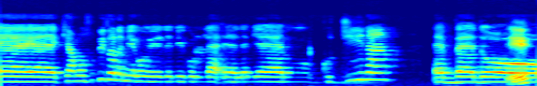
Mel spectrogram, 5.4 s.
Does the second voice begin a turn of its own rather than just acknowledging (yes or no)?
no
